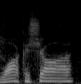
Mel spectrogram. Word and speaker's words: Waukesha: Which, of course, anyone doesn't know, it's pronounced Waukesha.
